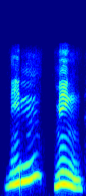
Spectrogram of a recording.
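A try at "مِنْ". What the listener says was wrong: সবগুলো উচ্চারণই হবে, মানে এক কথা হচ্ছে এখানে ন উচ্চারণটা হবে না, অনুস্বার উচ্চারণ হবে, বুঝছেন? হ্যাঁ, মানে এই নটা উচ্চারণ হবে না, নয়ের জায়গায় এই জিনিসটা উচ্চারণ হবে, বুঝছেন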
